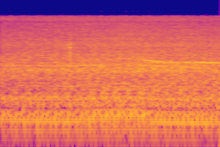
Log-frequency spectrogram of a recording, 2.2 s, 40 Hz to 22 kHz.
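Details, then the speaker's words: 1999 Grand Marquis P71 4.6 that developed a misfire in cold weather, after finding a broken clip: steady even idle with no stumble or shake; engine running cleanly. "yeah yeah Willie sounds real good all right problem solved simple enough"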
